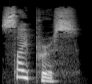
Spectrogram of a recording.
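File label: "cypress", British English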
